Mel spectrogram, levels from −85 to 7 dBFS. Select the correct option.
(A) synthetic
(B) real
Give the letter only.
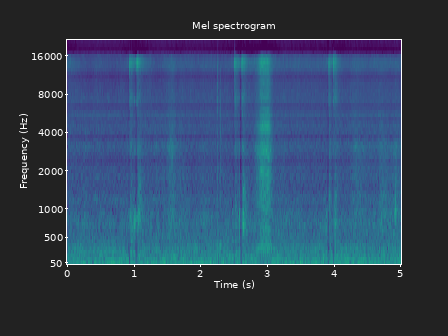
A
